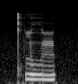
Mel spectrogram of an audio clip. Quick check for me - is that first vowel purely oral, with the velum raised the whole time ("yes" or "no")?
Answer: yes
